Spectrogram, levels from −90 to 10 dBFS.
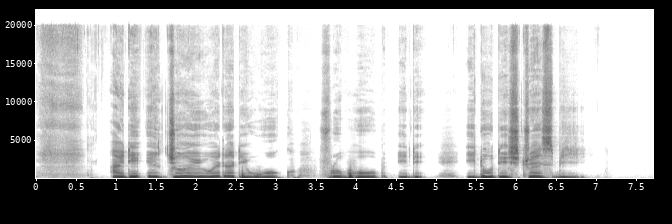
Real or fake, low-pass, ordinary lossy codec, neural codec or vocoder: real; none; none; none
